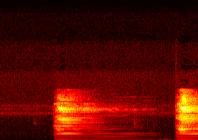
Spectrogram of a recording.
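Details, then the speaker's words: Fender Jazz Bass after a refret: two plucks of the open G string with a bright metallic buzz against the first fret, because the nut slots are now too low; the buzz stops when fretted, and a new nut is needed. "You can hear it buzzing. I'm sure that one isn't. It's really only the G string that's buzzing."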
